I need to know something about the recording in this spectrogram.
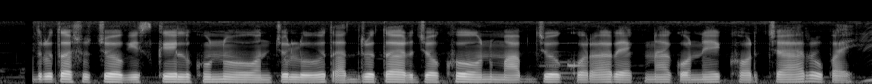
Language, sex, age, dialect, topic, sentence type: Bengali, male, 18-24, Rajbangshi, agriculture, statement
